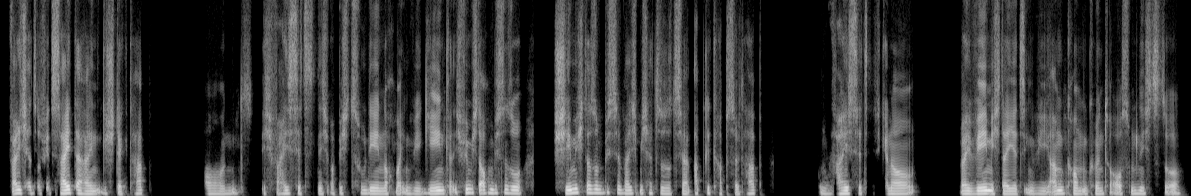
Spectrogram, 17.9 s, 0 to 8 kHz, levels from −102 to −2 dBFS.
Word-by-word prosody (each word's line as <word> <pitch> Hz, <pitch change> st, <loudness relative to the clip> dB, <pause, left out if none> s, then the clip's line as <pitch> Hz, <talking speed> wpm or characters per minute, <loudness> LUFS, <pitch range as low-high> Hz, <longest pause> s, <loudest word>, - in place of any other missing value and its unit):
weil 130 Hz, -, +4 dB
ich 135 Hz, -, +1 dB
halt 135 Hz, -1 st, -5 dB
so 130 Hz, -, -8 dB
viel -, -, -8 dB
Zeit 135 Hz, +2 st, +6 dB
da 125 Hz, -, +6 dB
reingesteckt 110 Hz, -1 st, -2 dB
habe. 125 Hz, +1 st, -2 dB, 0.9 s
Und, 110 Hz, 0 st, -6 dB
ich -, -, -8 dB
weiß 125 Hz, +2 st, -2 dB
jetzt -, -, -4 dB
nicht, -, -, -5 dB
ob -, -, -10 dB
ich -, -, -6 dB
zu 130 Hz, -, -3 dB
denen 115 Hz, -3 st, +3 dB
noch 115 Hz, -, -3 dB
mal 110 Hz, -, +1 dB
irgendwie 115 Hz, -2 st, -4 dB
gehen 125 Hz, -1 st, +4 dB
kann. -, -, -4 dB
Ich -, -, -4 dB
fühle 150 Hz, -, +4 dB
mich 150 Hz, -, -2 dB
da -, -, +6 dB
auch 145 Hz, -, +1 dB
'n 140 Hz, -, +3 dB
bisschen 145 Hz, +1 st, -2 dB
so 130 Hz, -1 st, +3 dB, 0.5 s
schäme 130 Hz, +3 st, +5 dB
mich 155 Hz, -, +2 dB
da 150 Hz, -, +2 dB
so 150 Hz, 0 st, +2 dB
'n 145 Hz, 0 st, -1 dB
bisschen, 145 Hz, -3 st, -3 dB
weil 125 Hz, -1 st, +2 dB
ich 135 Hz, +2 st, -5 dB
mich 130 Hz, +3 st, -5 dB
halt 135 Hz, -, -6 dB
so 120 Hz, -, -3 dB
sozial 115 Hz, -1 st, -3 dB
abgekapselt 95 Hz, +2 st, -6 dB
habe. 125 Hz, +1 st, -3 dB, 0.9 s
Und 110 Hz, 0 st, -9 dB
weiß 120 Hz, +2 st, +3 dB
jetzt 120 Hz, -, -6 dB
nicht -, -, -23 dB
genau, 110 Hz, 0 st, +1 dB, 0.7 s
bei 115 Hz, -2 st, +2 dB
wem 120 Hz, +1 st, +9 dB
ich 115 Hz, -, -2 dB
da 110 Hz, -, +1 dB
jetzt 105 Hz, -1 st, +1 dB
irgendwie 115 Hz, -1 st, -4 dB
ankommen 115 Hz, 0 st, +1 dB
könnte 110 Hz, +2 st, -3 dB
aus -, -, -1 dB
'm 120 Hz, -, -1 dB
nichts 120 Hz, 0 st, -3 dB
so. -, -, -2 dB
120 Hz, 210 wpm, -25 LUFS, 110-130 Hz, 0.9 s, wem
